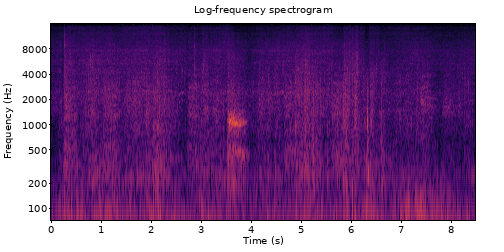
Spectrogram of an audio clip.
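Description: Mountain bike descending a dirt flowtrail at speed, heard from on board: a steady rush of tyre and wind noise on the microphone with constant clattering and rattling of the bike over bumps. A short higher note sounds about three and a half seconds in.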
